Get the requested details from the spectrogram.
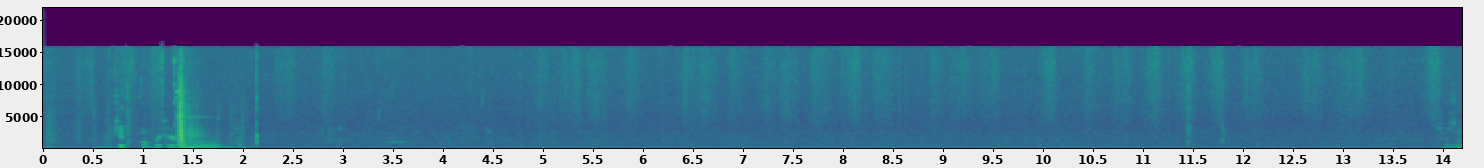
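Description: Footsteps tread on grass.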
